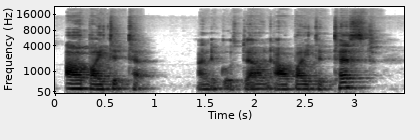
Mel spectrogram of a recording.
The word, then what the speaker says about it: arbeitete: So we had to do a bit of an addition. What do? We put in an extra E. Otherwise you'd have 2 T's coming together. So that's pronounced ich arbeitete.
